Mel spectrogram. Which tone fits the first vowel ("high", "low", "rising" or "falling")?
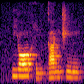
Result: high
